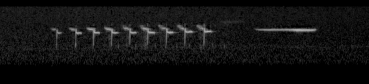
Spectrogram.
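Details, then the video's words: A male Yellowhammer sings its typical spring song in the farmed countryside of Austria: a fast run of about nine high, thin, identical notes ending in one long, drawn-out wheezy note. "dieser gesang wird von den goldammer männchen im frühjahr in der heimischen kulturlandschaft verbreitet vorgetragen"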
